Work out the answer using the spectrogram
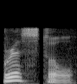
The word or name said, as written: Bristol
